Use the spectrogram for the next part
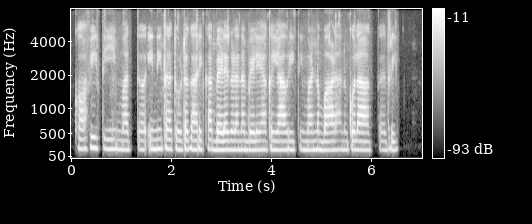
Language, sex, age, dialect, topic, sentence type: Kannada, female, 18-24, Dharwad Kannada, agriculture, question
